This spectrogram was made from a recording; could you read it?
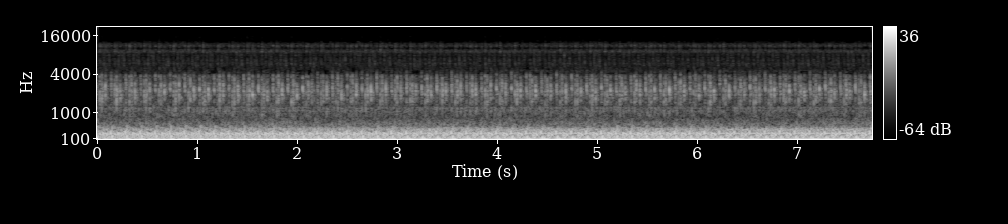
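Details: First start after a week down from a bad alternator: a steady, even idle at about 200 pulses a minute with no squeal, knock or miss; the engine sounds healthy. The replacement alternator later proved faulty, with suspected bad pulley bearings.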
